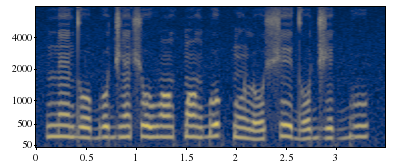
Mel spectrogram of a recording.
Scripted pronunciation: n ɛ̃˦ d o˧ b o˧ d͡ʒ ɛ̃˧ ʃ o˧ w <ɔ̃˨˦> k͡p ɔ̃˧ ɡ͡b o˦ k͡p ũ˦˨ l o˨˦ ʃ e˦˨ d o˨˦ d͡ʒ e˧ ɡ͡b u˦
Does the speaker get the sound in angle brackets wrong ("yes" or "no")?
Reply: yes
